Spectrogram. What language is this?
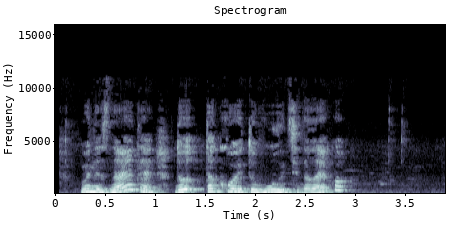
Ukrainian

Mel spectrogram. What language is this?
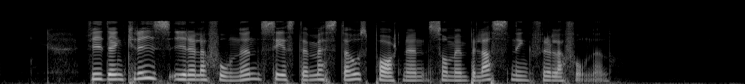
Swedish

